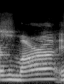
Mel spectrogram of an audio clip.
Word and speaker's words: Tarahumara: How do you say that? Tarahumara? Tarahumara? Does that sound good, Melissa? – Sounds good. Yes. Tarahumara Indian.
